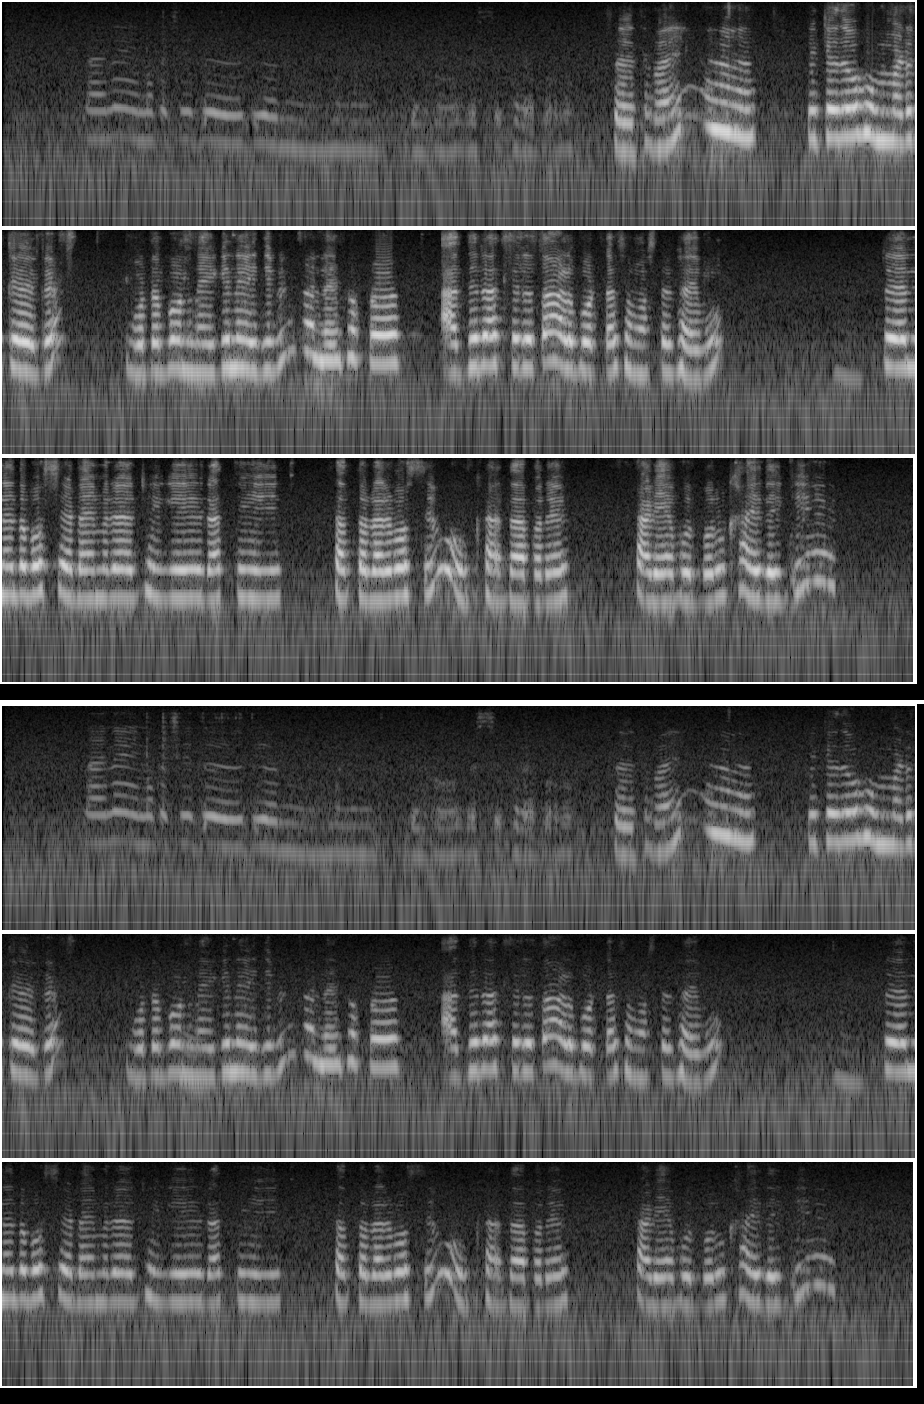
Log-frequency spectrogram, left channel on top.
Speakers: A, on the right; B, on the left.
A: ନାଇଁ ନାଇଁ ଏଇନୁ କିଛି ଦିଅନି ମାନେ ଦେହ ବେଶି ଖରାପ ହବ
B: ସେଇଥିପାଇଁ ଟିକେ ଯ ହୋମମେଡ କେକ୍ ଗୋଟେ ବନେଇକି
A: ହୁଁ
B: ନେଇଯିବି କାଲି ସକାଳ ଆଜି ରାତିରେ ତ ଆଳୁ ପଟଟା ସମସ୍ତେ ଖାଇବୁ
A: ହୁଁ
B: ଟ୍ରେନରେ ତ ବସ ସେ ଟାଇମ୍ ରେ ଠିକ୍ ରାତି ସାତଟାରେ ବସିବୁ ତାପରେ ଛାଡ଼ିବା ପୂର୍ବ ଖାଇଦେଇକି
